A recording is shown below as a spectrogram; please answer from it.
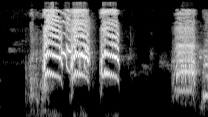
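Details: Baby Alexandrine parakeet calling: two long, harsh, harmonic squawks, then a short one, a pause, and a final rasping squawk, loud and close in a quiet setting.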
